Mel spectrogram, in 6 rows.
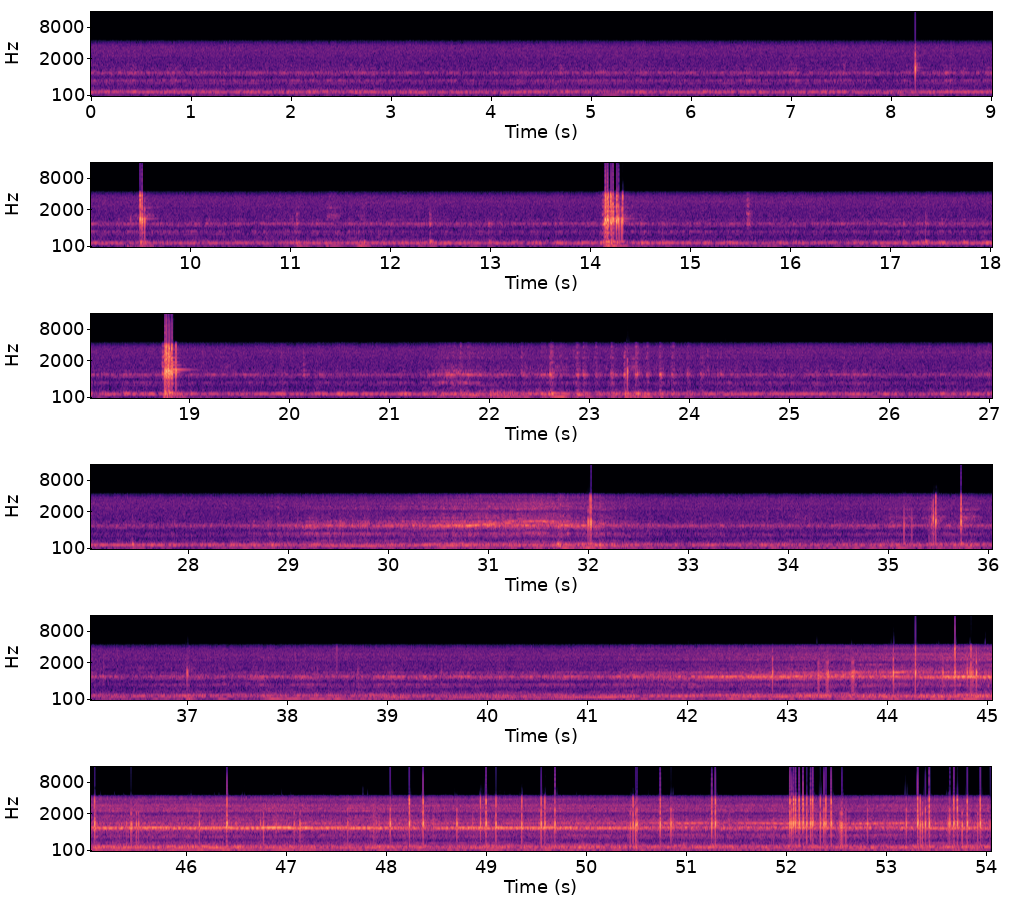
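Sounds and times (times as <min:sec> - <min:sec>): engine revving: 0:29.0 - 0:54.0
vehicle engine idling: 0:31.8 - 0:54.0.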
